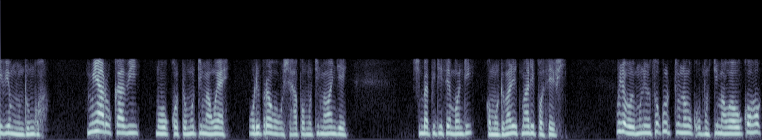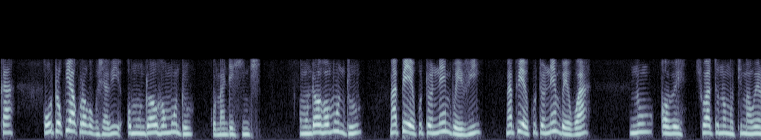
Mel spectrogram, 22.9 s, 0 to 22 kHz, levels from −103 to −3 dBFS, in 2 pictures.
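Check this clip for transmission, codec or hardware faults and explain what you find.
One fault recurs throughout: AMR comfort noise, in 18 pauses from 0.86 s (after "omundu ngo") to 21.87 s, lasting 20 ms to 0.82 s (longest 5.38 to 6.20 s). The sender stopped speech frames and the receiver synthesised a smooth, steady hiss in place of the real background. On a spectrogram, flat featureless noise patches appear, with abrupt edges. The narrowband codec path itself, at 12.2 kbps, shows its 4 kHz band ceiling and only light codec damage.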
